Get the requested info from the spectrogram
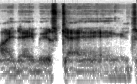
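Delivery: very quiet, very slow, drawn-out whispered robotic voice. Recalling the first times a character was heard speaking: robotic Kane voice. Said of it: "une voix robotique".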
